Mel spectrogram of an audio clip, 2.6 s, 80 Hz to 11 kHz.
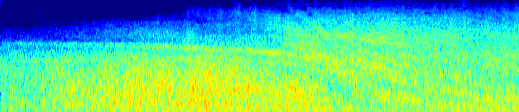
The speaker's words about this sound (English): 40 miles away as a Sukhoi fighter plane flies, top brass from eight nations, including Pakistan and four Central Asian states, are assembling at a tank firing range.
